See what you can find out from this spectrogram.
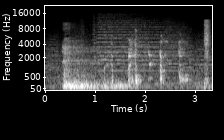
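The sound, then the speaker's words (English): Coughing from something caught in the throat: a loud, harsh cough bursts out, followed by a few shorter rasping coughs and throat-clearing sounds. “Something in my throat there.”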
